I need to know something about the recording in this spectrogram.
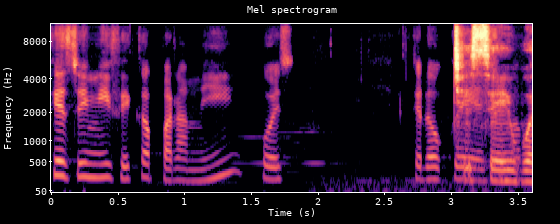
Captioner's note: speaking Spanish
